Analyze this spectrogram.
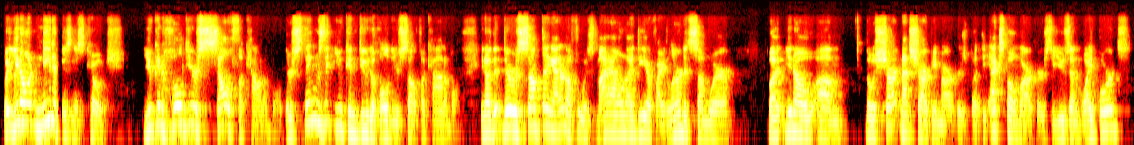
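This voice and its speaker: Man, business coach, casual storytelling, rambling, slightly high voice. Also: expressive, fast. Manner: chatty, rambling, self-interrupting. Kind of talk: casual talk, telling anecdotes.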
